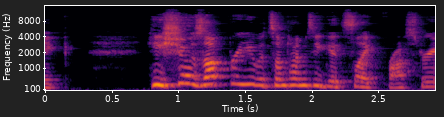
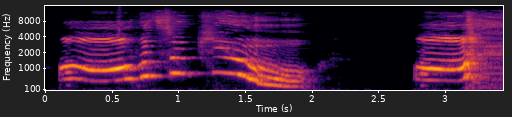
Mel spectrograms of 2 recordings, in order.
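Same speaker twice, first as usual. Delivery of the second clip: very high, loud drawn-out squeal of delight; gushing; 13 dB louder, much slower than usual. Real, not acted. Reader melting at a partner's sweet message, loud high gushing. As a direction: gush over something adorable, stretching it out.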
